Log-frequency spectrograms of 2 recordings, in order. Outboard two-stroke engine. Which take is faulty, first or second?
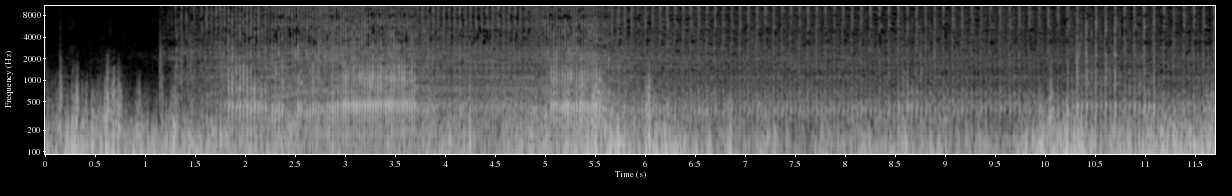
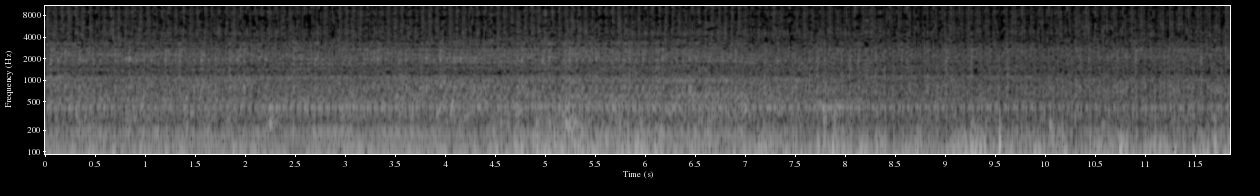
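second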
